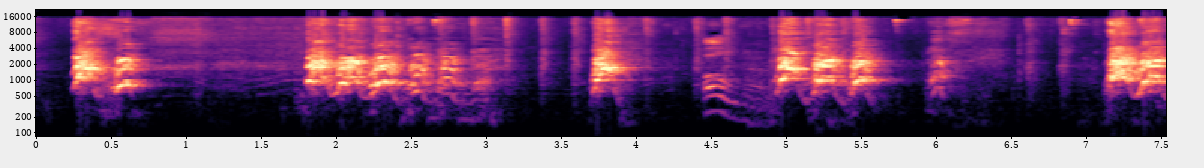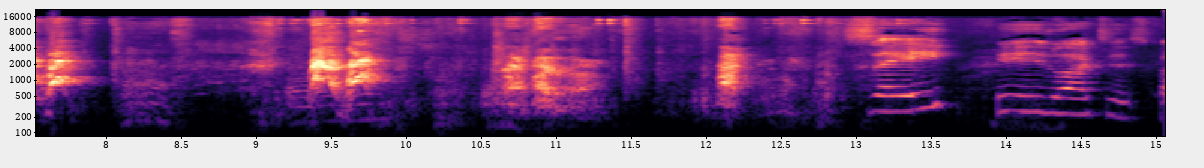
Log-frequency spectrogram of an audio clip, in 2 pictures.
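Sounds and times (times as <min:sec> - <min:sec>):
dog barking: 0:00.2 - 0:00.8, 0:01.8 - 0:03.1, 0:03.7 - 0:04.1, 0:04.9 - 0:06.2, 0:07.1 - 0:08.0, 0:09.3 - 0:10.0, 0:10.6 - 0:11.4, 0:12.1 - 0:12.4.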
